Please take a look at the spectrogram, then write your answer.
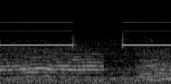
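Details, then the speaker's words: TOA ZA-2021 amplifier that keeps blowing fuses: multimeter continuity test on final output transistor (C598) gives a long continuous beep with a brief break; transistor measures shorted, parallel partner also reads short. "dan teman-teman cukup mendengarkan aja untuk bernya p bunyi panjang seperti ini untuk TR yang pertama Coba kita ukur Nah untuk trn nampaknya terukur shot ya"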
